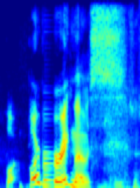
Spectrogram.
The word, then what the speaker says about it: Borborygmos: Borborygmos.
